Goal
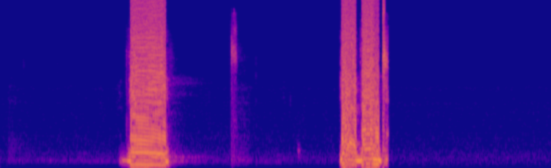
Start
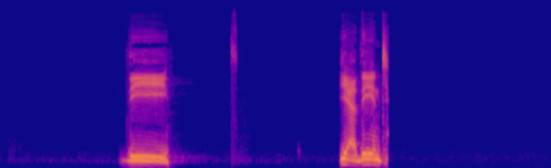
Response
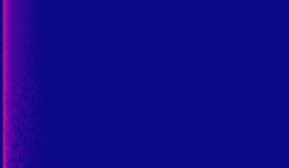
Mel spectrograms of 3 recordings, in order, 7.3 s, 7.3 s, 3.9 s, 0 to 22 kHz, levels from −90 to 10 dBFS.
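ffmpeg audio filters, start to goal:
-af "aeval=exprs='(mod(7.94*val(0)+1,2)-1)/7.94':c=same,volume=6.5dB"

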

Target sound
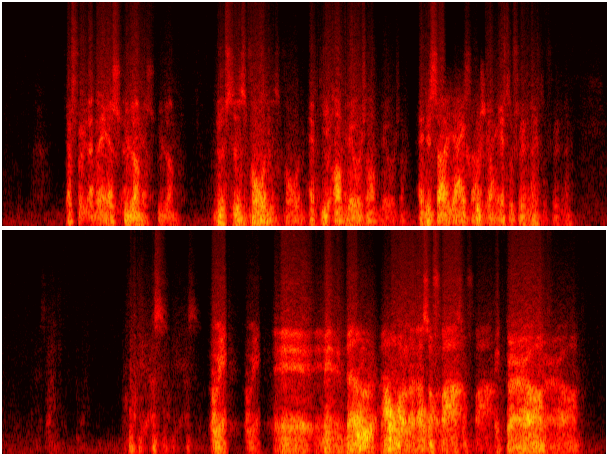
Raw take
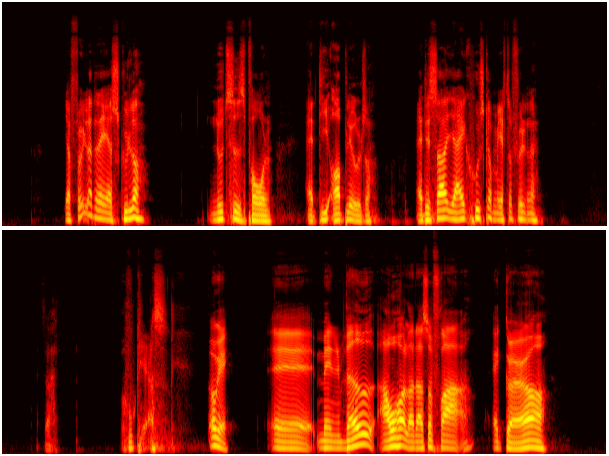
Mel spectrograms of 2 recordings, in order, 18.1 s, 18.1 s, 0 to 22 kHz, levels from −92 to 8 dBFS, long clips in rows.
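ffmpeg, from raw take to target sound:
-filter_complex "[0:a]aeval=exprs='val(0)+0.5*0.0501*sgn(val(0))':c=same,agate=range=-33dB:threshold=-20dB:ratio=3:detection=peak,asplit=3[a][b][c];[a]afade=t=out:st=6.62:d=0.02[d];[b]lowpass=3.1k,afade=t=in:st=6.62:d=0.02,afade=t=out:st=7.24:d=0.02[e];[c]afade=t=in:st=7.24:d=0.02[f];[d][e][f]amix=inputs=3:normalize=0,asplit=3[g][h][i];[g]afade=t=out:st=12.41:d=0.02[j];[h]acompressor=threshold=-30dB:ratio=4,afade=t=in:st=12.41:d=0.02,afade=t=out:st=13.25:d=0.02[k];[i]afade=t=in:st=13.25:d=0.02[l];[j][k][l]amix=inputs=3:normalize=0,asettb=1/sr,asplit=3[m][n][o];[m]atrim=end=14.404[p];[n]atrim=start=14.4:end=14.91,asetpts=PTS-STARTPTS,afade=t=in:d=0.004:c=qsin,afade=t=out:st=0.506:d=0.004:c=qsin,tiltshelf=f=1.4k:g=9[q];[o]atrim=start=14.906[r];[p][q]acrossfade=d=0.004:c1=hsin:c2=qsin[s];[s][r]acrossfade=d=0.004:c1=qsin:c2=hsin,afftfilt=real='hypot(re,im)*cos(2*PI*random(0))':imag='hypot(re,im)*sin(2*PI*random(1))':win_size=512:overlap=0.75,flanger=delay=20:depth=5.6:speed=2,aecho=1:1:507:0.237,volume=-1dB"

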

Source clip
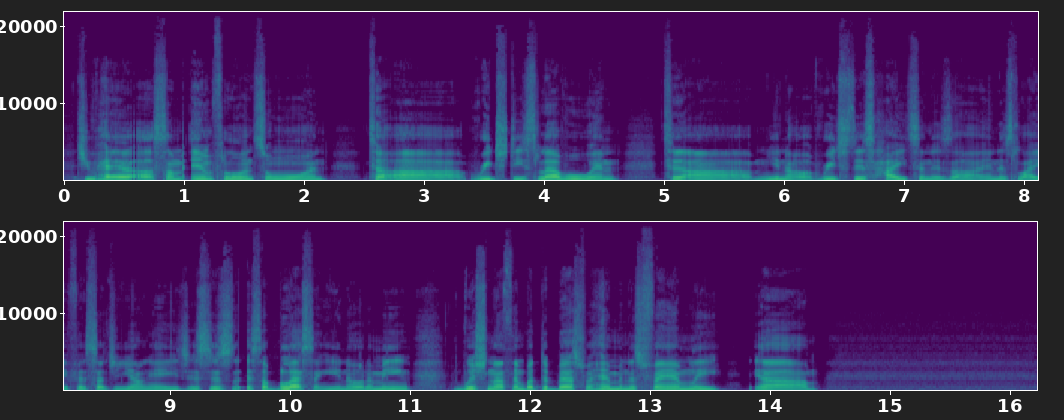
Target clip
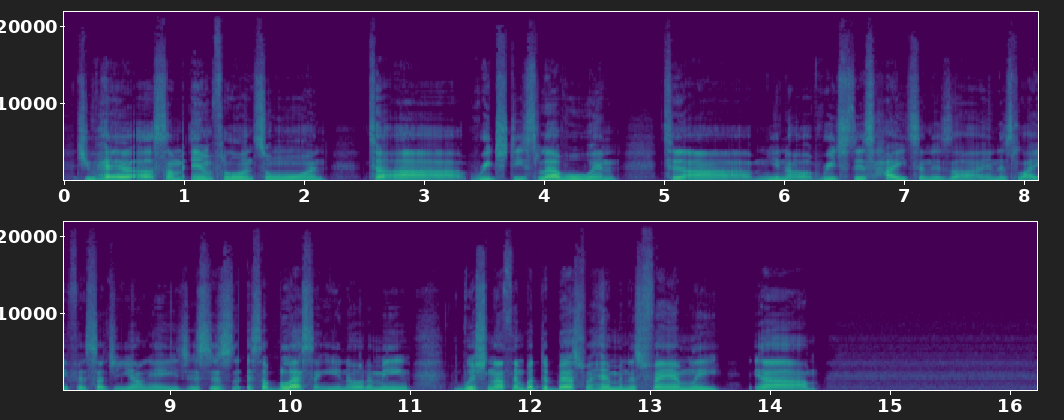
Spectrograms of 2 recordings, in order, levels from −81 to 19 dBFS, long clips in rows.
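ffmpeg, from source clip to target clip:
-af "lowshelf=f=320:g=-6.5"

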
